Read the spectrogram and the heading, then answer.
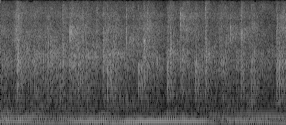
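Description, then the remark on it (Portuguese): A crowd claps steadily for a few seconds, a dense crackling wash of applause over sustained low keyboard chords, with no one speaking. “Pode aplaudir se você quiser.”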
